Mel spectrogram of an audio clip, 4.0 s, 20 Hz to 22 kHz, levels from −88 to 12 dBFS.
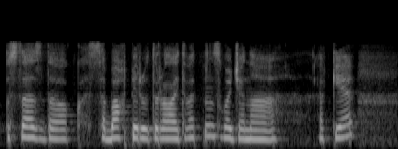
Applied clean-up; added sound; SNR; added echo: none; none; none; none.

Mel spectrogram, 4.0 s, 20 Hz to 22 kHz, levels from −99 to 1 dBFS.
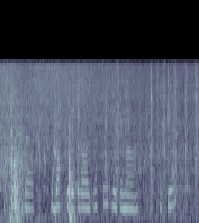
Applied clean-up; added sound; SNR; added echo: none; Frying (food); -5 dB; none.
